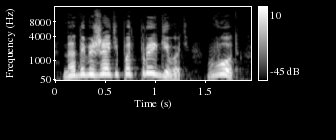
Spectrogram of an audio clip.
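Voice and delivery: high, loud, eager instruction; excited shouting. A narrator's reading. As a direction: shout out a new game idea. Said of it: "крикнул ёжик".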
